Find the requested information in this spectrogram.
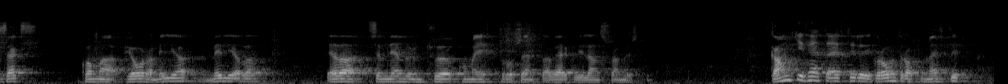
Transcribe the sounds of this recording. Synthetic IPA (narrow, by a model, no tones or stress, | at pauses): sɛks | kʰɔmafjoːwɾamɪlmɪljaɾða | ɛðasɛmnɛːmʏɾʏmt̪ʰvœːkʰɔmaejht̪̚pʰɾosɛn̥t̪a̰vɛɾkɾɪilant̪sfɾa̰mlḛst̪ʏ | kawɲcɪθɛht̪aɛft̪ɪɾɛðikɾoːwʏnt̪ɾawht̪ʏmɛft̪ɪɾ̥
